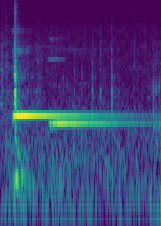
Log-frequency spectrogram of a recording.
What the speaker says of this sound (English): Somebody's ringing our doorbell.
